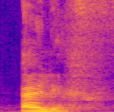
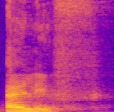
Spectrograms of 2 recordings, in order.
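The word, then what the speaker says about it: ألف: আলিফ। আমাদেরকে বলতে হবে বলুন আলিফ। আলিফে কিন্তু কোন টান নেই। আপনারা বুঝতে পারতেছেন আমি যখন আলিফ বলছি এর মধ্যে কোন টান হবে না।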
